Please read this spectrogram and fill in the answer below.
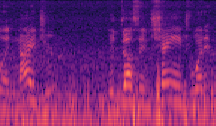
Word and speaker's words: Niger: Now it's spelled N-I-G-E-R. Say Niger. They say Niger, but I want to go to something called a concordance.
